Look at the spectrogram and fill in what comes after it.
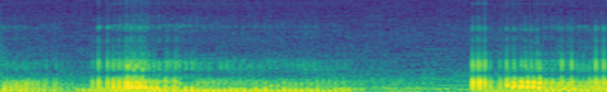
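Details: Domestic cat purring, slowed down: a deep, continuous low rumble with fine rapid pulsing, swelling louder on each breath cycle and easing between, with breathy surges recurring about every two to three seconds.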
